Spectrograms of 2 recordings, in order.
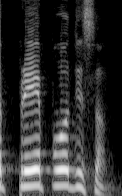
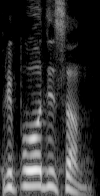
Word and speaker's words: preposition: अगर हम इसको तोड़ें, ये मिला, ये प्री पोजिशन, कुछ लोग बोलते प्रेपोजिशन, कुछ लोग बोलते प्रीपोजिशन। The correct spelling is प्रीपोजिशन, correct प्रोनाउंसिएशन इज प्रीपोजिशन, नॉट प्रेपोजिशन।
